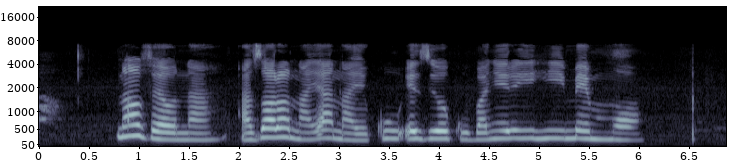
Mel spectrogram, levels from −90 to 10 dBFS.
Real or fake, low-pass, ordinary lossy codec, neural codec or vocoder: real; 7.2 kHz; none; none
